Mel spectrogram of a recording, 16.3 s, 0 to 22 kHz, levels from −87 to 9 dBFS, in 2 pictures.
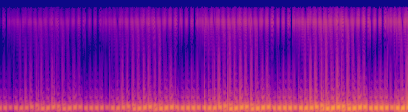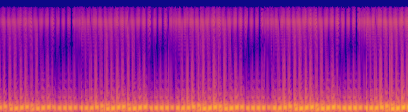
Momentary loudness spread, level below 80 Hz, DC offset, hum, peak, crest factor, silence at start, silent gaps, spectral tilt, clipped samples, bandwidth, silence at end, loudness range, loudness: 15 LU; -32 dBFS; under 0.1%; none; -2 dBFS; 14 dB; 0.05 s; none; -6.5 dB/octave; under 0.1%; 17 kHz; 0 s; 11 LU; -16 LUFS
